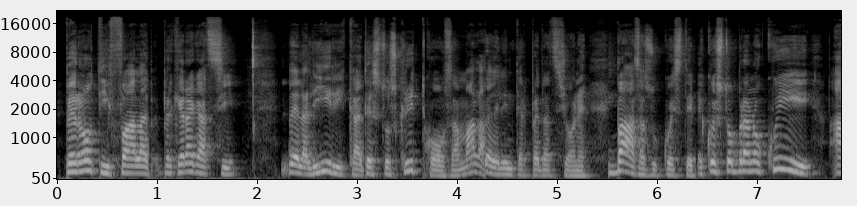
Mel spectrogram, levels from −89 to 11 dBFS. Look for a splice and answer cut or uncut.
cut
